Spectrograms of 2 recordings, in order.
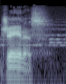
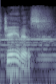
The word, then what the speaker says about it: Janus: or Janice or Janos I'm not sure of the actual pronunciation but I've always said Janus Connor rhymes with anus which is surprisingly appropriate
